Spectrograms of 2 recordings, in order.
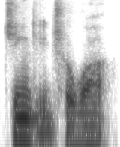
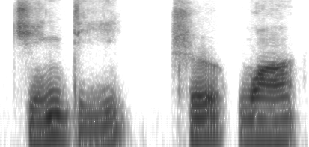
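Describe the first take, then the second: First: Jingdi Zhiwa repeated at normal speed; quick recap of Jingdi Zhiwa; Chinese idiom repeated. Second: Jingdi Zhiwa said slowly, syllable by syllable; slow careful Mandarin reading of Jingdi Zhiwa; Chinese idiom read out. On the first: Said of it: "a frog at the bottom of a well". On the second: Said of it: "this one is". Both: Shown as a demonstration.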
